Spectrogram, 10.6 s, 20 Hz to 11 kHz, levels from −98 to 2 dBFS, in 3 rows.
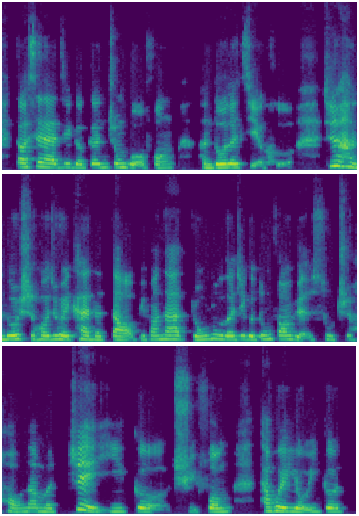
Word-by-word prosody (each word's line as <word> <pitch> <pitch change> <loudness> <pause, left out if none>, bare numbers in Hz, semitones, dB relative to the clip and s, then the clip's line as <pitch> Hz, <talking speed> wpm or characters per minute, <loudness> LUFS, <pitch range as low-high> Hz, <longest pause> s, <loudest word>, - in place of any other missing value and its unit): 到 260 -1 +2
现 260 +2 0
在 245 -2 +4
这 240 +1 -8
个 220 -2 -3
跟 230 +1 -1
中 240 +1 -1
国 225 - -1
风 210 +1 -8 0.2
很 205 -2 -4
多 220 0 +8
的 230 0 +6
结 395 - -9
合。 - - -19 0.5
其 320 - -4
实 330 - +8
很 270 -7 +3
多 240 +1 +7
时 255 -2 -4
候 235 -1 0
就 245 - -2
会 235 -2 +4
看 235 -1 0
得 215 -1 -4
到， 215 -3 +1
比 225 - -12
方 235 +1 -5
它 245 -1 0
融 220 +1 -1
入 255 -1 -2
了 230 -1 +2
这 235 +1 -4
个 225 -1 +2
东 245 +2 -3
方 245 -1 -3
元 - - -4
素 225 +1 -11
之 240 - -11
后， 230 -3 -7
那 230 +1 -5
么 215 -1 -4 0.2
这 345 -8 +5
一 220 -1 -7
个 460 - 0
曲 - - -10
风 220 -1 0 0.3
它 255 - -2
会 250 -3 +5
有 220 -1 +1
一 - - -7
个 220 0 0
235 Hz, 285 characters per minute, -22 LUFS, 220-245 Hz, 0.5 s, 多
